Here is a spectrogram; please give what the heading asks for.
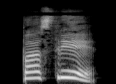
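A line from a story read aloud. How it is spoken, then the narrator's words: Call after someone. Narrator (Russian): крикнула вслед Киврин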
